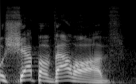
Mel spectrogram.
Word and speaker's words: Shapovalov: Go Shapovalov. Did I say that right? – You did.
